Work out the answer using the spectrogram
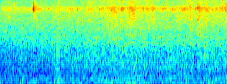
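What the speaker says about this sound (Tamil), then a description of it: "ரொம்ப நேரமாக மழை பெஞ்சிட்டு இருக்குது" Steady rain that has been falling for a long time, a soft even hiss of drops on surfaces with occasional louder patters, faint and unbroken.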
